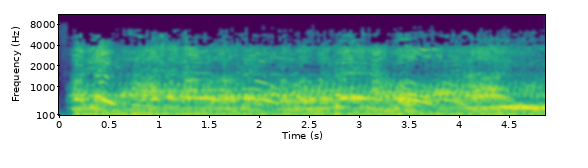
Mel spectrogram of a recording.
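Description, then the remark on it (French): A large crowd of supporters in Kinshasa roars and chants continuously, welcoming Martin Fayulu's arrival at Kinshasa international airport, a dense wall of cheering voices and shouts sustained at steady high volume throughout, with occasional rising calls standing out above the din. “Malgré le retrait de Félix Tshisekedi et de Vital Kamerhe de cette coalition, les Kinois lui ont réservé un accueil chaleureux.”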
